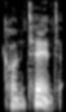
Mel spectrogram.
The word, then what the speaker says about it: content: The content. Okay, so remember content, with the stress on the second word is actually the adjective. The content, the stress on the first syllable is the noun, the content.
